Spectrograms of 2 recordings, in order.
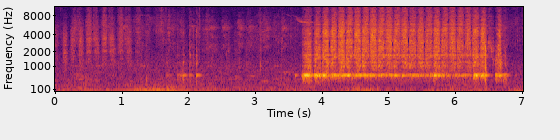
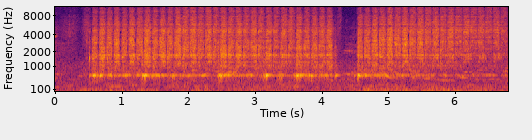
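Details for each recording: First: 2003 Jeep Liberty Sport 3.7 partial engine rebuild, cylinder head valve lapping with an old lapping tool: gritty back-and-forth scratching, then harsher squeaky grinding; valve not yet seated, grinding fades to smooth once seated. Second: Valve being hand-lapped into the cylinder head of a 2003 Jeep Liberty Sport 3.7 during a partial engine rebuild: the back-and-forth rubbing turns smooth with no gritty grinding, showing the valve is seated.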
